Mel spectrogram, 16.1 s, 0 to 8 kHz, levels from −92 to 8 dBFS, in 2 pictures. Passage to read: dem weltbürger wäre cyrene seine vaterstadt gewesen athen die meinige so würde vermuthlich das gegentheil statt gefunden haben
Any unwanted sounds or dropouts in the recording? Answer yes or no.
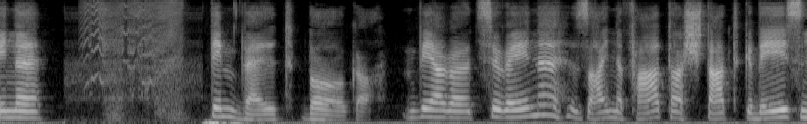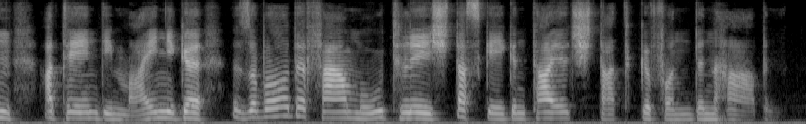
yes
